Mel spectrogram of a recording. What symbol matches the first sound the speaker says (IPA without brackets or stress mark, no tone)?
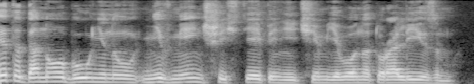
ɛ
